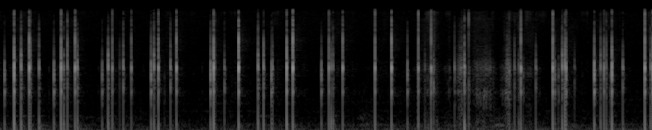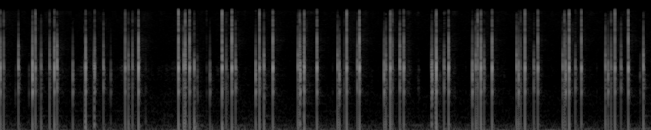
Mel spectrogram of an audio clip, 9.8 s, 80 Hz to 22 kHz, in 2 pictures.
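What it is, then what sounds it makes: Metal microphone capsules tapped with nails. Long purple acrylic nails on both hands tap and scratch the two small, hollow, silver metal mic capsules on top of a handheld Tascam DR-05 recorder standing on a table. Dozens of rapid, dry clicks and scratchy crackles sound with almost no ring, bright and thin with a faint tone around 2.7 kHz and very little low end.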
